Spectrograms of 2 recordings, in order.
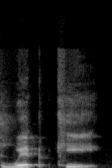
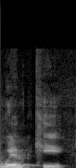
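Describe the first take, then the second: First: The name has no M sound before the K. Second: The name has an M sound before the K. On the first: The speaker calls it right. "It's Whip Key" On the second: The speaker calls it wrong. "they're like, mister Wimpkey"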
